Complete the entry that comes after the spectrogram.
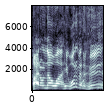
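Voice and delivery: put-on laughing old-style stand-up comic impression. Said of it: "that Jackie Mason voice".

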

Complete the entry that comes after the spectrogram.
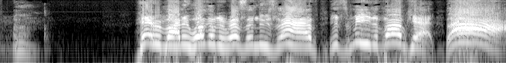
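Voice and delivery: very high, loud voice. Asked to get Bobcat on the phone, doing a Bobcat Goldthwait impression. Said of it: "could do a better Bobcat Goldthwait than he".

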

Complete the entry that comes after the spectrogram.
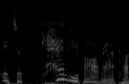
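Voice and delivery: dead sincere, earnest delivery with every R dropped. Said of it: "he says it earnestly with no R's".

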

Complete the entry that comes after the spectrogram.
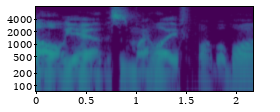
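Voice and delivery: soft, flat, dull, unvarying monotone. Speaker mimics how the other person talks, imitating a flat monotone. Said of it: "that monotone".

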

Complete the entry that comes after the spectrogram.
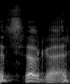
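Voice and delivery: laughing too hard to speak clearly. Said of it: "I'm laughing too much to get through".

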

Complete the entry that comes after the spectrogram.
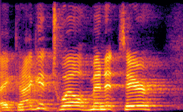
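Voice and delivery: loud, high-pitched shout.

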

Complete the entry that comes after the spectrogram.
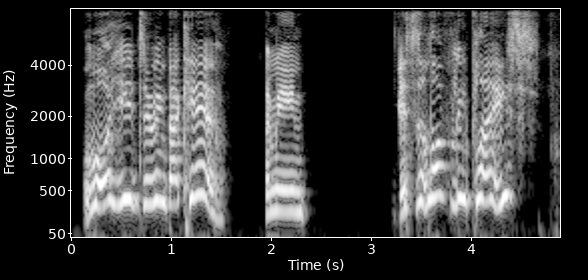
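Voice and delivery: put-on heavily drunk speech. Voicing a character who greets Sultana with a hug: very drunk. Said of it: "She is very drunk".

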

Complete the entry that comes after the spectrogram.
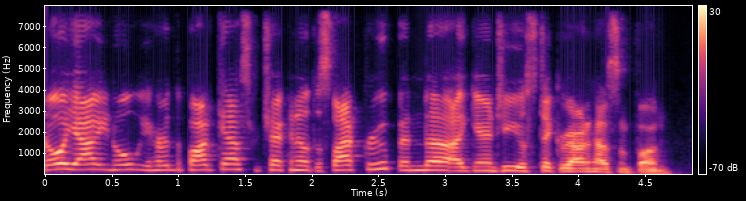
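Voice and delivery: put-on Canadian accent. Podcast host telling listeners what to say in the slack group, canadian accent. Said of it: "Do they have to say it with that Canadian accent like that".

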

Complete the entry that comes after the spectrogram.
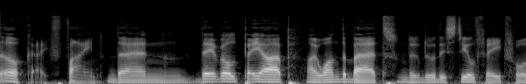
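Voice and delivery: ordinary delivery

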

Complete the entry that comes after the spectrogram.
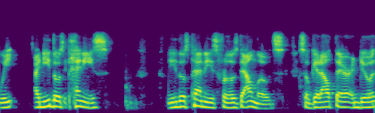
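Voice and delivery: ordinary talk, nothing marked

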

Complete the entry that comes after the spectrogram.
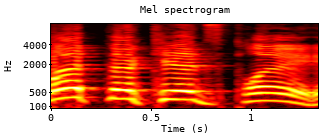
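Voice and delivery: loud, slow, stretched-out rousing yell. Recapping a hockey game before intermission: yelling. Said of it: "but I'm gonna yell it".

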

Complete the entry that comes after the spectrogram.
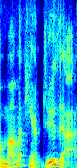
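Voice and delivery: ordinary delivery

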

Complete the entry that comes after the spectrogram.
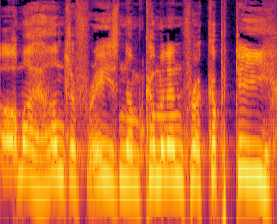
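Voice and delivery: put-on Birmingham (Brummie) accent. Retelling what a driver said on the radio after passing the pits, in a Brummy accent. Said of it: "In his best Brummy accent".

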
